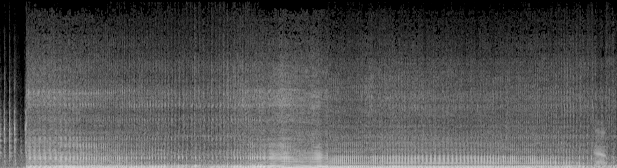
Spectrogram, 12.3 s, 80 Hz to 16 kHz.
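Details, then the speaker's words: Suzuki DF2.5 outboard after carburetor cleaning, idles fast and hunts, pitch rising and falling, dies at low throttle; suspected surging high idle, later buyer blamed broken intake manifold spacer and blown gasket. "yeah huh it's still surging idle still high surges so tired of this thing"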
